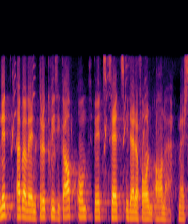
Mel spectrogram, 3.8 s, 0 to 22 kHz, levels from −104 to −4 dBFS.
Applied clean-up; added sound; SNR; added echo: neural mask model Resemble Enhance denoiser.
